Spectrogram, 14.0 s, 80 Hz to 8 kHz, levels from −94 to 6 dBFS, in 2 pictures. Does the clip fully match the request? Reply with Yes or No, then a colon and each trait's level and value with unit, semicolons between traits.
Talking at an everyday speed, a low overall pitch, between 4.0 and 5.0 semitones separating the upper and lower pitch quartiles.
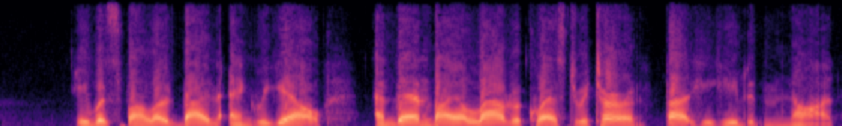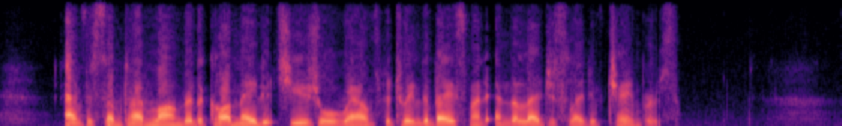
Yes: average, 160 wpm; low, 130 Hz; average, 4.7 semitones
